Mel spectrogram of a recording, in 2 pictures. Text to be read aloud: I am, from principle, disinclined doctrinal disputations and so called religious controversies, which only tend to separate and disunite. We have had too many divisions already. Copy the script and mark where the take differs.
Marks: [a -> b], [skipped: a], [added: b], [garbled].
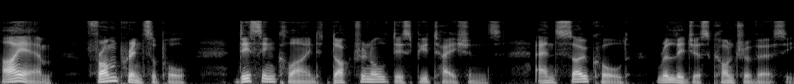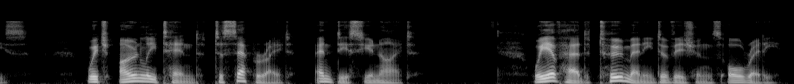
I am, from principle, disinclined doctrinal disputations and so called religious controversies, which only tend to separate and disunite. We have had too many divisions already.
